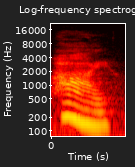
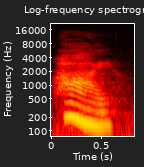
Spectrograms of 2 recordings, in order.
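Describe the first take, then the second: First: The word is spoken with a very breathy voice. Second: The same.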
